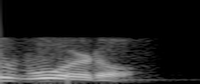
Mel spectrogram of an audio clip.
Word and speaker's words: Wardle: It's actually Wardle. – Wardle. Okay. – You were close, but it's Wardle.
